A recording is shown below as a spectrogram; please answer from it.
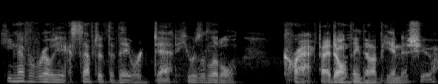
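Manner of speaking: hushed whisper. Voicing the gardener girl about the weeping innkeeper: whispering. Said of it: "she kinda whispers".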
